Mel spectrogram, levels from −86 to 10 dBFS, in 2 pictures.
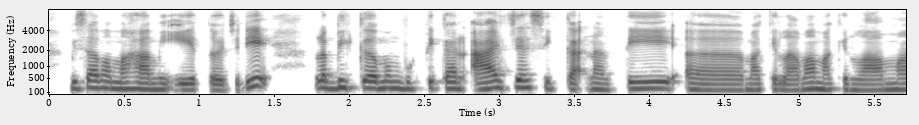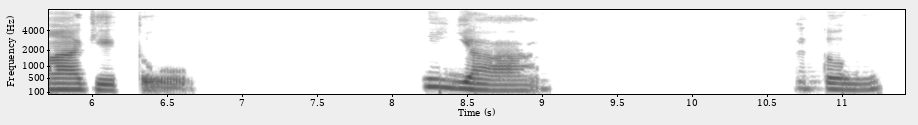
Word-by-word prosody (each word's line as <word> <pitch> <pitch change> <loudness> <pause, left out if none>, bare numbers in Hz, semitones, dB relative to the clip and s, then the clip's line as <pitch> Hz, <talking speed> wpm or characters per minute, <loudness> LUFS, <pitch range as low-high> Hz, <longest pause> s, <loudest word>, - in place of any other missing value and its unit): bisa 185 +2 +2
memahami 175 -4 +2
itu. 160 0 -1
Jadi 245 +3 +3 0.4
lebih 205 +1 +1
ke 200 - +5
membuktikan 185 -1 -1
aja 200 +5 +5
sih 195 -4 -4
Kak, 160 - +1
nanti, 185 +3 0
eee, 150 -1 -2
makin 155 +1 -3
lama 170 +4 +1
makin 160 -1 -6
lama 165 +2 +2
gitu. 145 - -5 1.5
Iya. 170 -10 -1 1.7
Betul. 170 -2 -6
170 Hz, 100 wpm, -27 LUFS, 155-190 Hz, 1.7 s, ke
